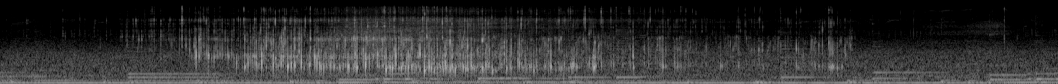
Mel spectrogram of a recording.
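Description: Coffee poured from a stovetop moka pot into a wooden cup: a splashy pour that starts about two seconds in and runs for about six seconds, over background music.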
